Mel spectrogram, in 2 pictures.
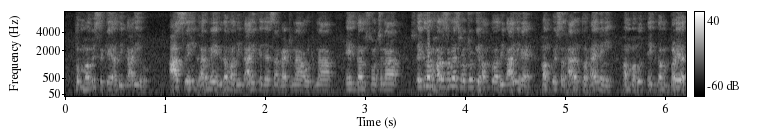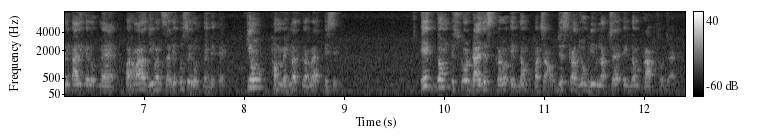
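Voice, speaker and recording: A male coaching teacher races through an exam-prep history lecture at breakneck speed in a high voice. He quizzes and exhorts his students and repeats emphatic words. The mic sits a little away from him, with a faint rumble behind. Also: expressive, rapid-fire, distant mic.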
